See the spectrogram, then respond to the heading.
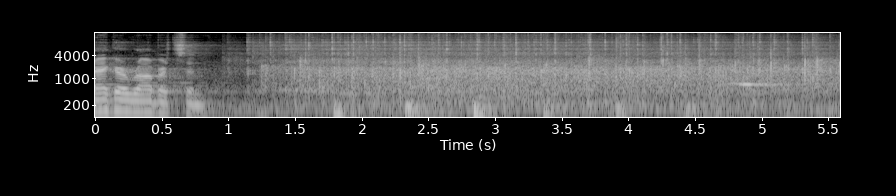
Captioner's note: audience applauding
